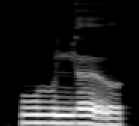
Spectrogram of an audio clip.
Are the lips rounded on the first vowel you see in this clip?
yes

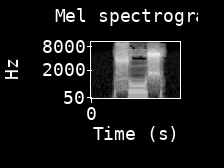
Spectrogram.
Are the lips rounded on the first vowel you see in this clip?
yes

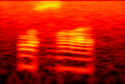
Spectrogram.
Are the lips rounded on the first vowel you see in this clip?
yes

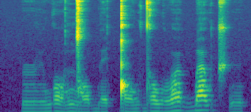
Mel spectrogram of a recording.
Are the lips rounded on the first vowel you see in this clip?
yes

